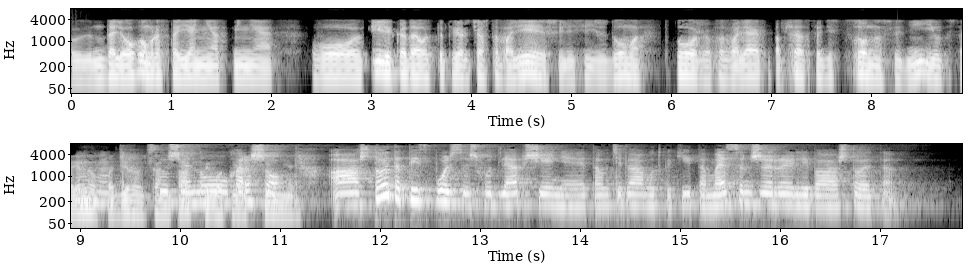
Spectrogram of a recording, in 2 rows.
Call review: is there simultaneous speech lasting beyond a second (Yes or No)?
Yes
